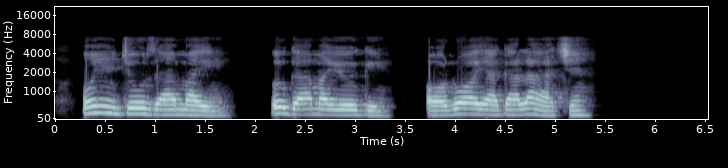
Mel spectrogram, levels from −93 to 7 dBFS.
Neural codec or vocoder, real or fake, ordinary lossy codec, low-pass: none; real; none; 7.2 kHz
